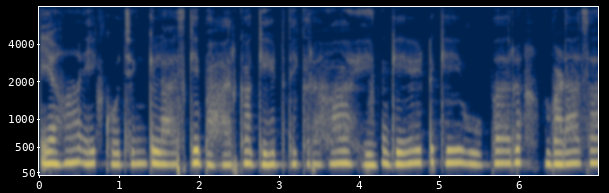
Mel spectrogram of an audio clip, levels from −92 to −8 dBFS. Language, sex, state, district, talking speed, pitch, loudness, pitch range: Hindi, female, Maharashtra, Pune, 135 wpm, 210 Hz, -31 LUFS, 200-220 Hz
